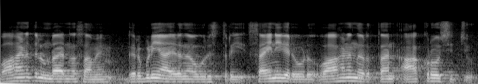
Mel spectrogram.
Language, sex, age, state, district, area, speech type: Malayalam, male, 18-30, Kerala, Kottayam, rural, read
